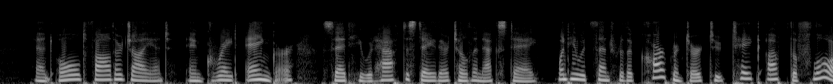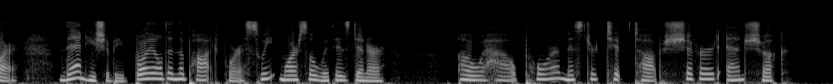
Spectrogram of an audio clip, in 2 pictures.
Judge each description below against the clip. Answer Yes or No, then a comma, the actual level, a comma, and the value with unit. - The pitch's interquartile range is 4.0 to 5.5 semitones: Yes, average, 5.1 semitones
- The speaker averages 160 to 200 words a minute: Yes, average, 195 wpm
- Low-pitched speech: No, high, 200 Hz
